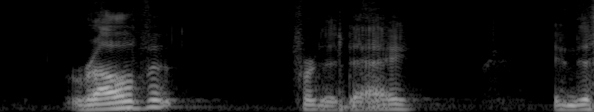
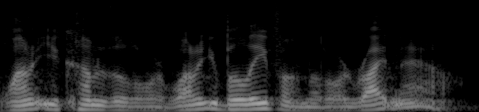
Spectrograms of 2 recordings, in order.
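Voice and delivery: ordinary talk, nothing marked

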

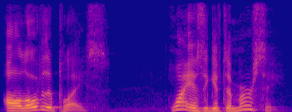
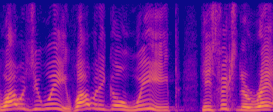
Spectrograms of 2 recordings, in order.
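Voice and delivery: puzzled; 6 semitones higher than usual. Retold or imitated. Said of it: "And I'm thinking".

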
